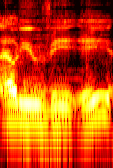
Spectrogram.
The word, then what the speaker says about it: Luve: Yeah, So it's spelled L-U-V-E. I've always pronounced it Love, which I always thought was a beautiful name for a product.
